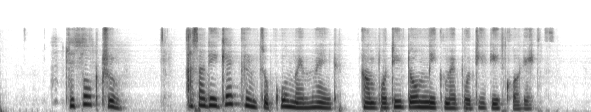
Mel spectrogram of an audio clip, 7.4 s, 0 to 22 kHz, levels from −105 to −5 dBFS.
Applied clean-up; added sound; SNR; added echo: neural mask model DeepFilterNet 3.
